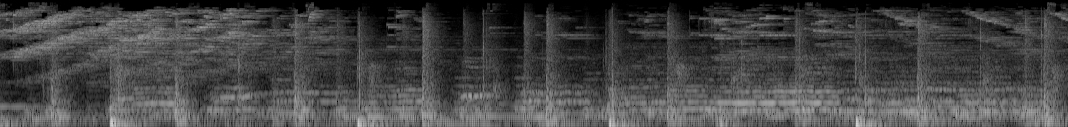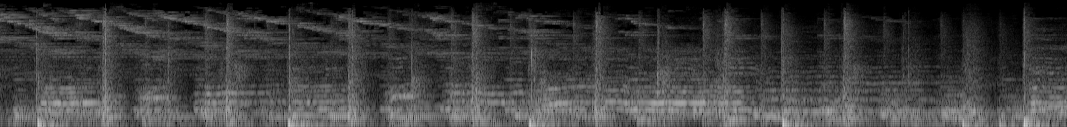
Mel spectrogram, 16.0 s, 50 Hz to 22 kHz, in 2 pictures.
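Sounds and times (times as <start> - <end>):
ukulele ensemble music: 0.0 - 16.0.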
